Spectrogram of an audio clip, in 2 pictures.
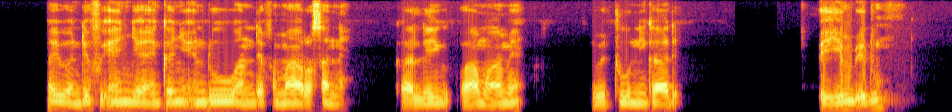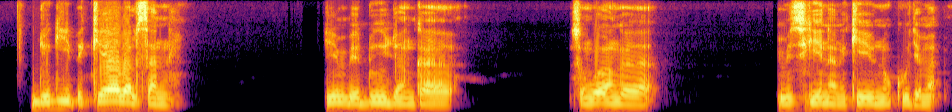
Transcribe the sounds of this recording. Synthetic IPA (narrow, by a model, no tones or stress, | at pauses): hajwandefuʔɛɲd͡ʒaɛnkaɲiɛ̰nduwandɛfamaːɾɔsanːɛ | ka̰leamuamɛ | sɛbɛtunikaːdɛ̰ | ɓɛhimɓɛdu | d͡ʒoɡiːɓɛkɛːwalsanːɛ | himɓɛduːd͡ʒɔŋka | sɔŋɡɔŋɡa | miskinankeːnokːuːd͡ʒɛmaɓɛ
